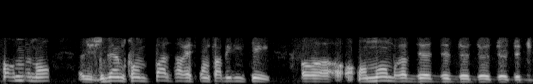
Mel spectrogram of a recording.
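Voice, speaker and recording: A man's voice: fairly high pitch, no room sound. Stammering man on a phone line. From Algeria. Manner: halting, stammering, repeats words. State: choked up. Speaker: local mayor phoning in. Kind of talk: radio phone interview.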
